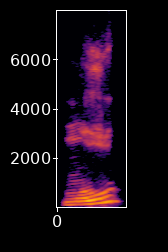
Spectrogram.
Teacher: O acento, ele está na antepenúltima sílaba. Essa sílaba é a sílaba tônica. Então, aqui, a palavra música, ela é proparoxítona.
